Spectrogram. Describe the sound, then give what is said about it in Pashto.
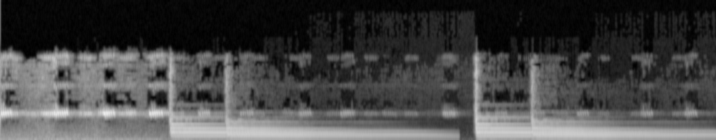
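A doorbell at a door chimes a two-note ding-dong twice, each clear tone ringing and slowly fading. A short noisy hiss comes before the first chime. “د دروازې زنګ ووهل شو ته ورڅ وګوره چې څوک دي.”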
